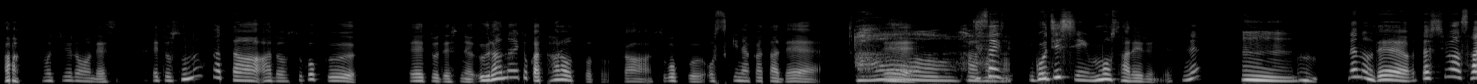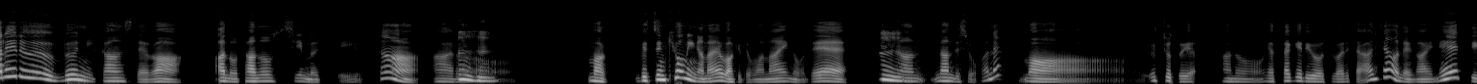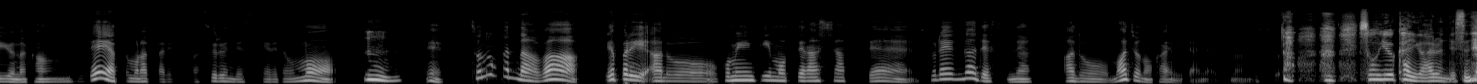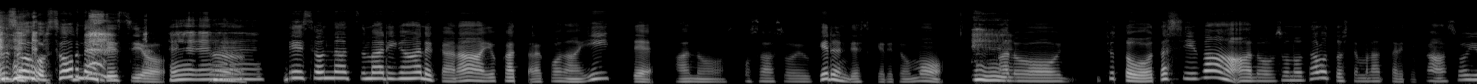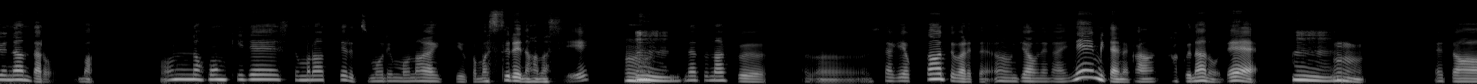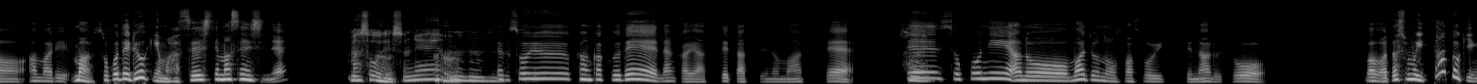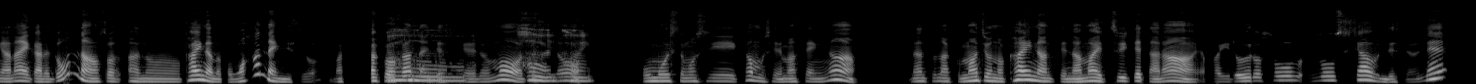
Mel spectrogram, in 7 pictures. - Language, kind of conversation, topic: Japanese, advice, 友人の集まりで気まずい雰囲気を避けるにはどうすればいいですか？
- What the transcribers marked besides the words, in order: exhale; laughing while speaking: "ね"; chuckle; other background noise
